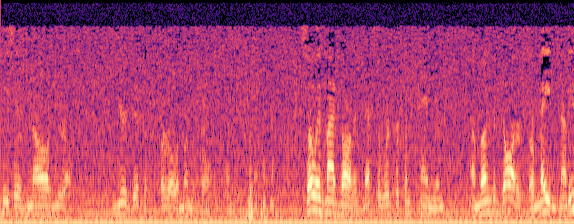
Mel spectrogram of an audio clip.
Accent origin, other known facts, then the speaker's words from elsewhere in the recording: Houston, Texas, United States; here even in Texas, I come from Houston.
